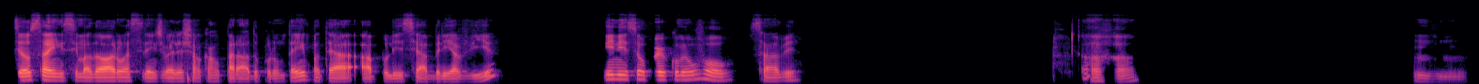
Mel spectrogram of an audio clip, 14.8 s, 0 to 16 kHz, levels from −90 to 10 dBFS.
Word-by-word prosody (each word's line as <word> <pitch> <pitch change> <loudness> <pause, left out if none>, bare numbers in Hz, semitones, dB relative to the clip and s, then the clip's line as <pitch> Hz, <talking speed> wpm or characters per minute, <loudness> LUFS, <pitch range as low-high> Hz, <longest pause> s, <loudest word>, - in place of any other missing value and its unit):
se - - +4
eu 120 - +7
sair 125 -1 +7
em 115 - -2
cima 105 -1 -1
da 105 0 +5
hora, 105 0 +7
um - - +4
acidente 105 -1 -3
vai 100 -1 +1
deixar 95 0 -3
o - - -9
carro 95 0 -8
parado 90 -2 0
por - - -9
um 95 0 -8
tempo, 130 +6 0
até 100 - -1
a 95 0 +4
a - - +2
polícia 95 0 -3
abrir 90 0 -2
a 90 - +2
via 85 +2 -5 1.1
e 150 - +4
nisso 150 0 +1
eu 145 - +2
perco 140 -1 +1
o - - -2
meu 140 +1 0
voo, 130 -6 -1
sabe. - - -4 2.8
Aham. 100 -1 -7 2.8
Uhum. 80 -4 -17
100 Hz, 140 wpm, -26 LUFS, 90-120 Hz, 2.8 s, eu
